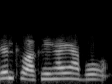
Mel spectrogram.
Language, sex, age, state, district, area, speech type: Bodo, female, 18-30, Assam, Baksa, rural, conversation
